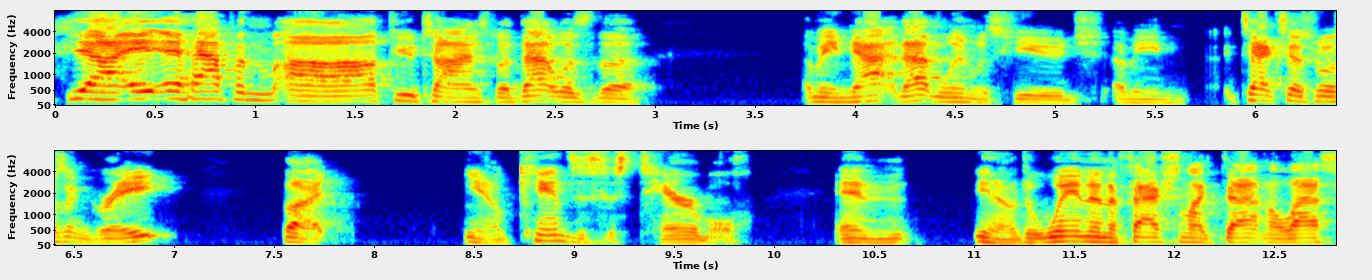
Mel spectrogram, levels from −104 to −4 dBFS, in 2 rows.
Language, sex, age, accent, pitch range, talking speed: English, male, 20-39, American, 120-150 Hz, 200 wpm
